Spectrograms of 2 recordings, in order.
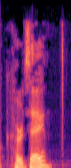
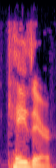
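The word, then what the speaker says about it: Quezergue: Let's jump back into the music here why don't we with some more Wardell Curts. Curt that's how I used to pronounce it. Kurtzig. It's actually Kazair I found out recently.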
